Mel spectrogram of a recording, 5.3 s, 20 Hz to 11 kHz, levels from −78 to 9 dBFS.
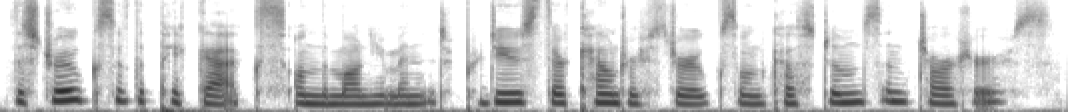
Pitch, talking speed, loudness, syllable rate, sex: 220 Hz, 180 wpm, -20 LUFS, 5.3 syllables/s, female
